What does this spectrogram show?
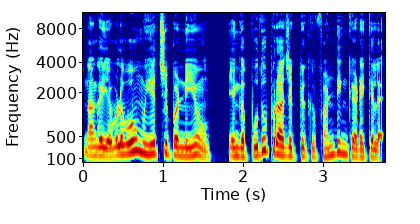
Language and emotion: Tamil, sad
